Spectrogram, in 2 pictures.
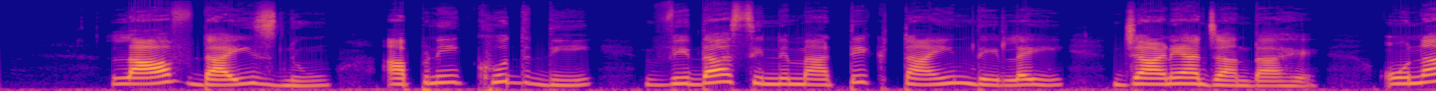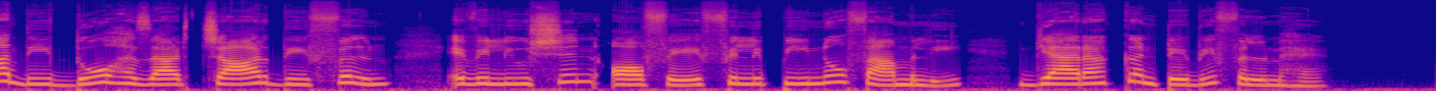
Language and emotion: Punjabi, neutral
